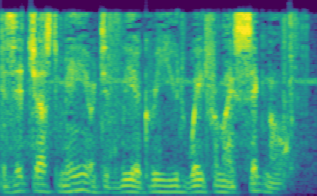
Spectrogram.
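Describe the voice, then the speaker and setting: A man's put-on character voice, growling and deadpan, very deep and low in pitch, at a fairly quick pace over clear background noise. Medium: video game. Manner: terse, deadpan.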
